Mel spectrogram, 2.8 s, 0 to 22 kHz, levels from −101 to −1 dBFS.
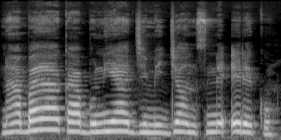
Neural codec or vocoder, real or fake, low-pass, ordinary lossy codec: none; real; none; none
